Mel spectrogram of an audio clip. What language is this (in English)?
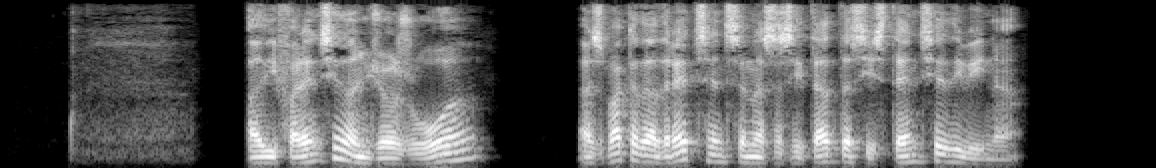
Catalan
